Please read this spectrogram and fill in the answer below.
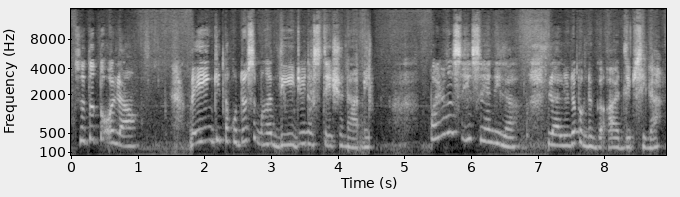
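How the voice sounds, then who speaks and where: Young Filipino woman, high-pitched, earnest wistful dreamer, radio drama, faint background noise. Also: big pitch swings, measured pace, fairly bright tone. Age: young adult. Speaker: actress.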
